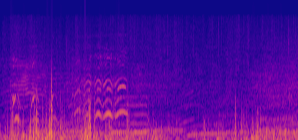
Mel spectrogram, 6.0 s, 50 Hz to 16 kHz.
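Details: Angus calves at a 2017 auction, one wavering moo near the middle over a loud, steady rumble of crowd and machinery noise, with faint voices.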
